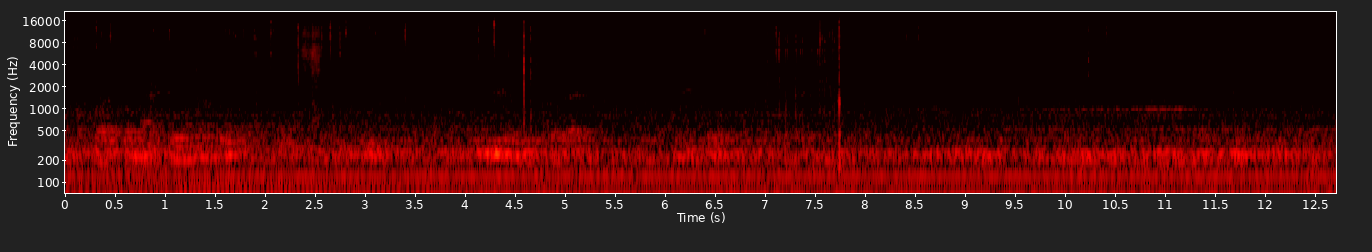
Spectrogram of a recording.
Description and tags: Burning Paper (Xlr)
xlr, school-project, fire, elements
